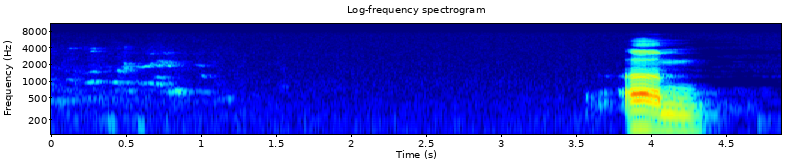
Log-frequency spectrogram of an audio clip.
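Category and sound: animal, cat meowing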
